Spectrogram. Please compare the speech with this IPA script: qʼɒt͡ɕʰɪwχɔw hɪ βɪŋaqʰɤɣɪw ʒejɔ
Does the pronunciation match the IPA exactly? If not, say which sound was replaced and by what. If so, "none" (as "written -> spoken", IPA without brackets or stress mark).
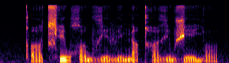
h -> ɣ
